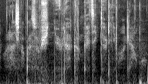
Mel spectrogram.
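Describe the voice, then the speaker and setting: A woman speaking in a soft, breathy library whisper, chatting informally in an ASMR book review style.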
